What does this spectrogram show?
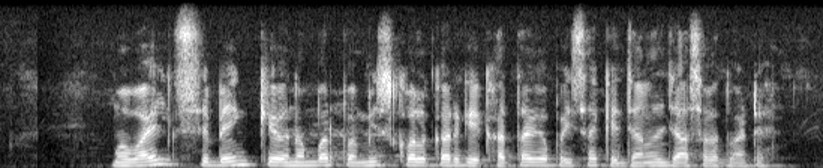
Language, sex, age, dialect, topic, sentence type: Bhojpuri, male, <18, Northern, banking, statement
